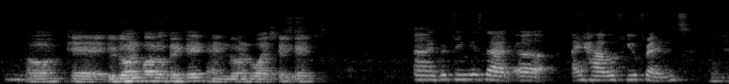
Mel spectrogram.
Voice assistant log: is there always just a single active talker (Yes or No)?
Yes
